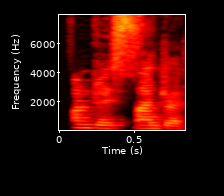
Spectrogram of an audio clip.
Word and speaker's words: Andres: How do I pronounce his name, Kim? Andres? Andres.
